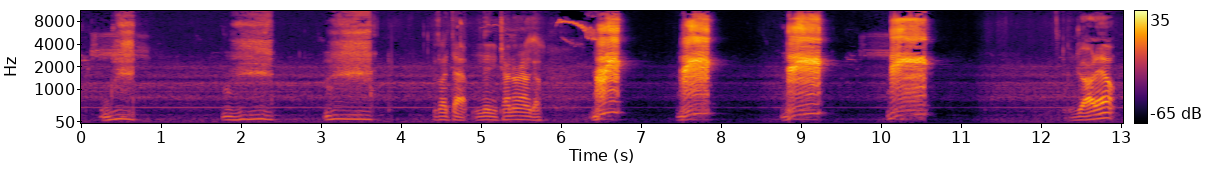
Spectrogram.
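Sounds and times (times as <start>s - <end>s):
duck call quacks: 0.3s - 0.8s, 1.8s - 2.4s, 3.0s - 3.7s, 6.4s - 6.8s, 7.5s - 8.0s, 8.8s - 9.4s, 10.1s - 10.7s.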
